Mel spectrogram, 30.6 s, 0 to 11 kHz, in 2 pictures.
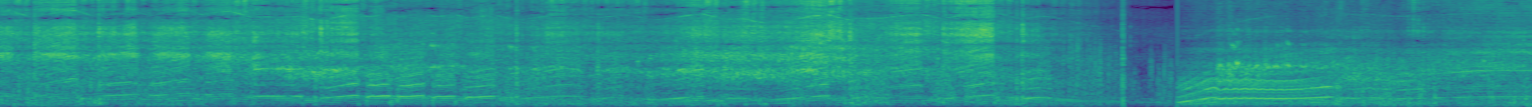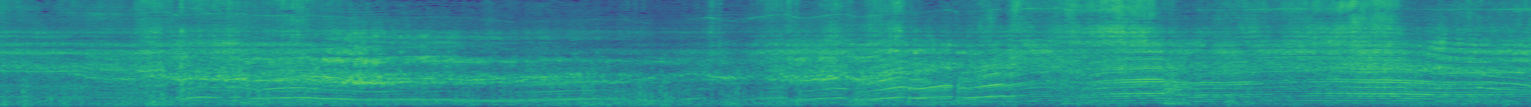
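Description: Tuned 700 hp Nissan Skyline R32 GT-R engine revving hard, its pitch rising and falling again and again as the car drifts, with tyres skidding on wet tarmac. The sound briefly drops about eleven seconds in, then comes back suddenly at high revs.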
